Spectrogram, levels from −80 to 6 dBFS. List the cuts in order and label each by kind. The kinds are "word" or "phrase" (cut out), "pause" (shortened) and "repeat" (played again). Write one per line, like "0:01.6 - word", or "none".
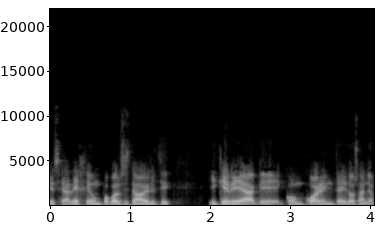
none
